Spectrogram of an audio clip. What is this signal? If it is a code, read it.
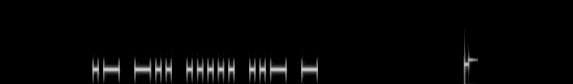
Morse code, heard as a keyed tone, about 21 wpm, 700 Hz. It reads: AD5UT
